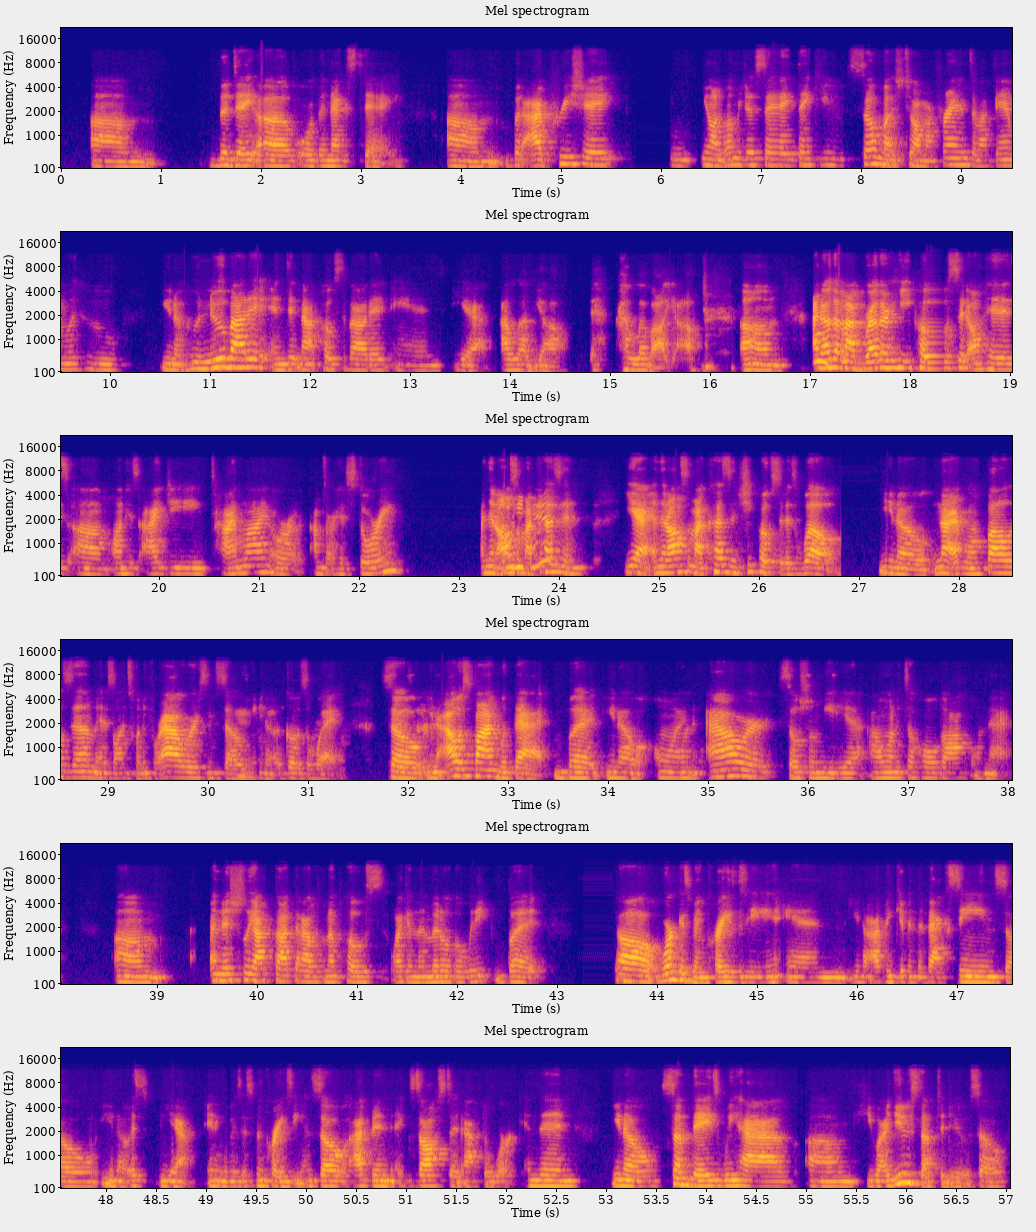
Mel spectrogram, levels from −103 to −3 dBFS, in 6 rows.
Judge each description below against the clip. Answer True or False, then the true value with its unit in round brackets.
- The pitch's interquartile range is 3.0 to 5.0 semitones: False (2.6 semitones)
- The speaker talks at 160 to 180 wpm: False (195 wpm)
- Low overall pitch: False (150 Hz)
